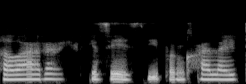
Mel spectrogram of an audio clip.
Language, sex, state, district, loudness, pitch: Hindi, female, Uttar Pradesh, Etah, -19 LUFS, 225 Hz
